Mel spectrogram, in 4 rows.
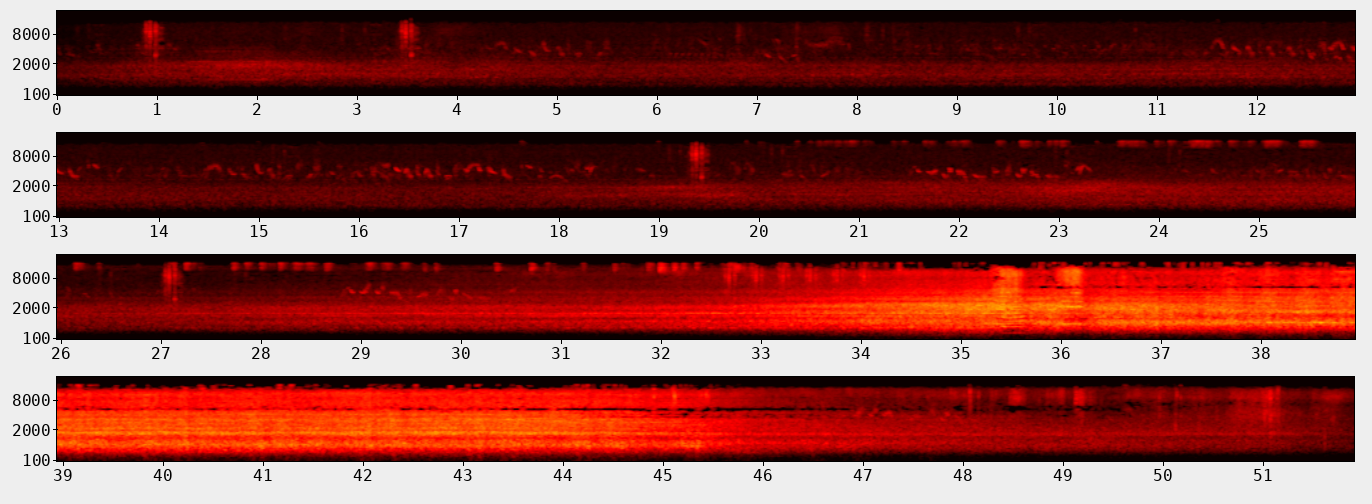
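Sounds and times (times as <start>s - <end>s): approaching train rumble: 18.5s - 51.9s
locomotive whine: 28.3s - 51.2s.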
